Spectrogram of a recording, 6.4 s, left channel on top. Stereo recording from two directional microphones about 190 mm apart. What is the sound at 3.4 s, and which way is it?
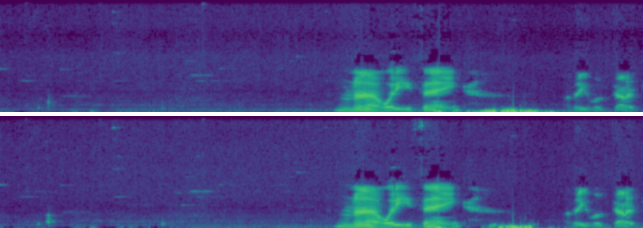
Speech, centre (ahead or behind).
